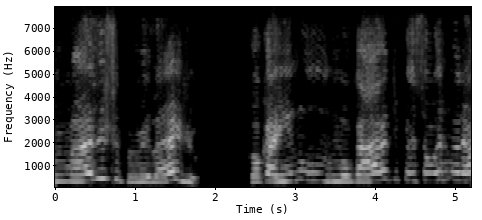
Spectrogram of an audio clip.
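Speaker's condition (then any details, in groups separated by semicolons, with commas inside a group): Cerebral palsy; birth brain injury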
